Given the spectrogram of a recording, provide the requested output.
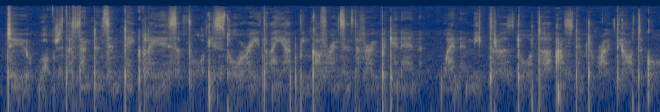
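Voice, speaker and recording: A woman narrating true crime in a soft, measured, breathy ASMR whisper. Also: poor audio.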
